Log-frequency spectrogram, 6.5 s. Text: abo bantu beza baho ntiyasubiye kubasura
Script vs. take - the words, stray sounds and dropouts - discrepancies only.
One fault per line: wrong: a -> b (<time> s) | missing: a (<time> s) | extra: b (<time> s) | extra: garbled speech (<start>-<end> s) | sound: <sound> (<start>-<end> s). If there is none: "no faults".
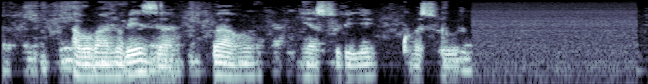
no faults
